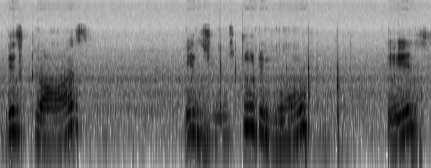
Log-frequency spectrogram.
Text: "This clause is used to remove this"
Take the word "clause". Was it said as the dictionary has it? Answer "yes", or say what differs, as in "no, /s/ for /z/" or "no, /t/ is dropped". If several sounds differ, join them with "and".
yes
